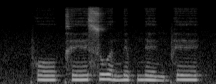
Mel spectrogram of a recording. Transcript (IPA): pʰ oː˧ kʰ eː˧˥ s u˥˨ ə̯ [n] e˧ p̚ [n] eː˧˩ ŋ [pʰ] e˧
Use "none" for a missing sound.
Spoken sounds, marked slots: n, n, pʰ

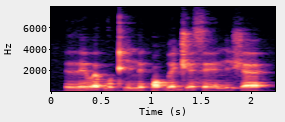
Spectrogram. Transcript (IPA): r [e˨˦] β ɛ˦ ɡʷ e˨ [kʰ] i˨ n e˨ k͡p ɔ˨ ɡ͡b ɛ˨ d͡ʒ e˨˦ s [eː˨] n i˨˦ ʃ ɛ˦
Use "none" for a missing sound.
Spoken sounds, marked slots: e˨˦, kʰ, eː˨

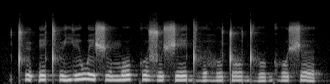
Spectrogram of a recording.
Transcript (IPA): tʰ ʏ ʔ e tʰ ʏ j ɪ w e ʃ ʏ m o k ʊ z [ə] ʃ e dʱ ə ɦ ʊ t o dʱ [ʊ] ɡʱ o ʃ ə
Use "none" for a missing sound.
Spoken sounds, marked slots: ʏ, ʊ

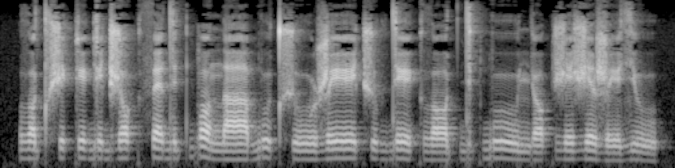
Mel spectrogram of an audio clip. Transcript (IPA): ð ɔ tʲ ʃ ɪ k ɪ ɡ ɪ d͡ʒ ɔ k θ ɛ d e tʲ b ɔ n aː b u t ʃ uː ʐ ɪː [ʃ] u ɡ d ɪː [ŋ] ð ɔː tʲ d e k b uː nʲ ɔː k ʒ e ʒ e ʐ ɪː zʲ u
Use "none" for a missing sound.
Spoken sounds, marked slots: t͡ʃ, k

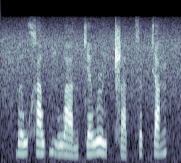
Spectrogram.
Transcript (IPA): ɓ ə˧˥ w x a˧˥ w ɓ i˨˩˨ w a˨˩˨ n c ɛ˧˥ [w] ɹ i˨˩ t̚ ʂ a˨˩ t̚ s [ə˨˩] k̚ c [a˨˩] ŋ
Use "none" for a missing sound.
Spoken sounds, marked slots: w, ə˦˥, a˧˥

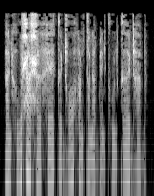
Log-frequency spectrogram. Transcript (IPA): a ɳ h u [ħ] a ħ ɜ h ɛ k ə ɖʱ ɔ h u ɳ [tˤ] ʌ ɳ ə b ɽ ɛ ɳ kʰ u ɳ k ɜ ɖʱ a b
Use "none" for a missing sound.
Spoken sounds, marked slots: ħ, tˤ

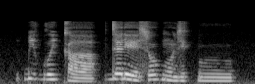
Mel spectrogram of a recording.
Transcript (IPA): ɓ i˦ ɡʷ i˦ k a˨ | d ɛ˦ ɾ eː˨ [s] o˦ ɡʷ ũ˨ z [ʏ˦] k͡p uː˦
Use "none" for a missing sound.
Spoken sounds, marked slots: s, ɪ˦

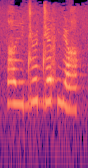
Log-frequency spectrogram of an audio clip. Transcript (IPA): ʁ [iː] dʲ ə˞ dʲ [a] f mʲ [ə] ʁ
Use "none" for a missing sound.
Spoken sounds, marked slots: iː, æ, æ

